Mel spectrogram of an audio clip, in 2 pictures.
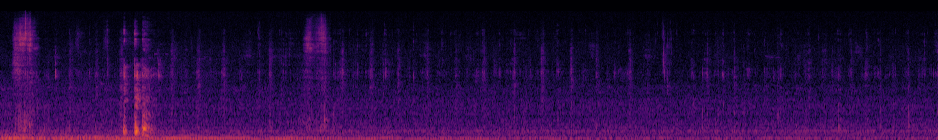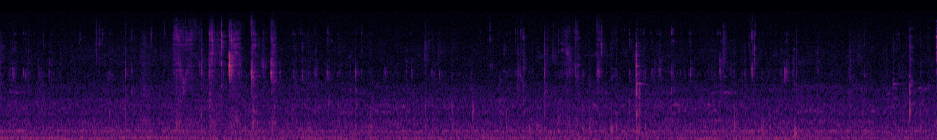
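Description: A person chewing and eating stir-fried lettuce and fried tofu, with a few sharp clicks and crunches: the loudest about two seconds in and a short cluster a little past halfway.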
